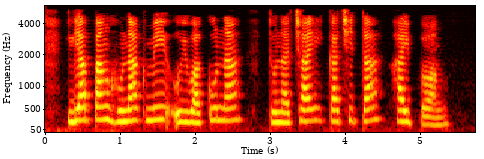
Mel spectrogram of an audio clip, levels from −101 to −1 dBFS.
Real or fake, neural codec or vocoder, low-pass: fake; codec, 16 kHz in and 24 kHz out, 1 kbps, XY-Tokenizer; 5.4 kHz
